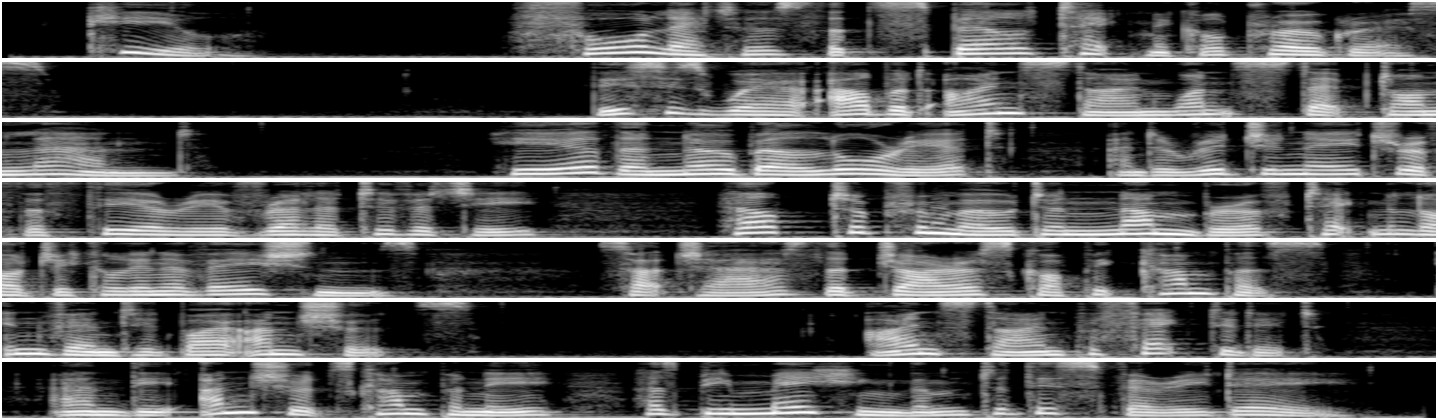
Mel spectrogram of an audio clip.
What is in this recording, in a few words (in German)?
uk englisch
